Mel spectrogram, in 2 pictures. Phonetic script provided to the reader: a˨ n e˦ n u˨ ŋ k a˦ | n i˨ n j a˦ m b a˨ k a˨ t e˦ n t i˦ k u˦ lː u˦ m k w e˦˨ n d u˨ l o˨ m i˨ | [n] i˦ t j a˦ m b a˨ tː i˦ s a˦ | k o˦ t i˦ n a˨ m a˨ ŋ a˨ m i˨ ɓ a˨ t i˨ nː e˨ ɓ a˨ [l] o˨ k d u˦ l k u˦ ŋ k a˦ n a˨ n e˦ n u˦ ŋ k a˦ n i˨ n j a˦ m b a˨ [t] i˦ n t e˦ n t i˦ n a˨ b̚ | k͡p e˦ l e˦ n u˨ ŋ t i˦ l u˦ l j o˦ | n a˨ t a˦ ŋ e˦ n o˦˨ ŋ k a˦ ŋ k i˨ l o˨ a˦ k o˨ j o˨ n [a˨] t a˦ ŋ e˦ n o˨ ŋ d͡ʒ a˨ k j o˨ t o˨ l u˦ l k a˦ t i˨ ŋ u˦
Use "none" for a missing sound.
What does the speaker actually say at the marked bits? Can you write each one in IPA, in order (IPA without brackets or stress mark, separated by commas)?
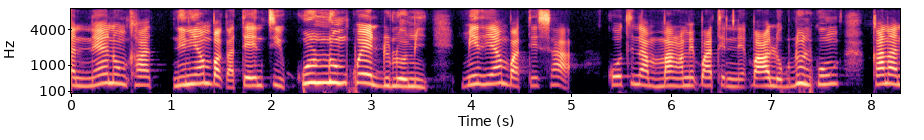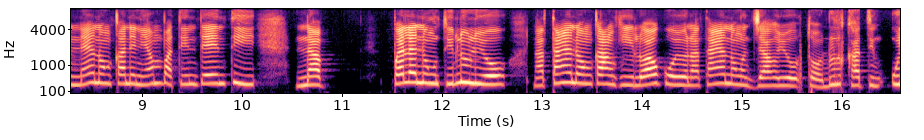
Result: m, l, t, a˨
